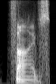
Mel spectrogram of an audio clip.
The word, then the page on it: fives: British English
